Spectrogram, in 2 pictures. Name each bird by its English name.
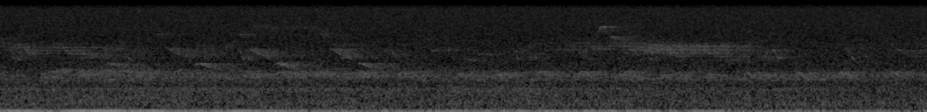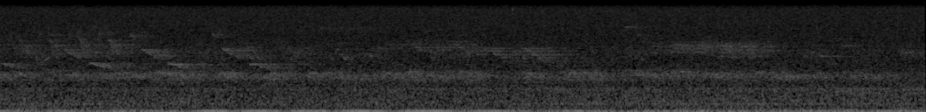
American Crow, Black-capped Chickadee, Northern Cardinal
